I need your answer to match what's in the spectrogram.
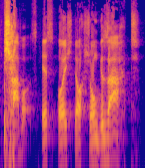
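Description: A man's voice: mid-range voice, steady tone, takes it slowly, creaky, fairly bright tone. A man reading the part of a formerly blind man who answers insistently. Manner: insistent, exasperated.

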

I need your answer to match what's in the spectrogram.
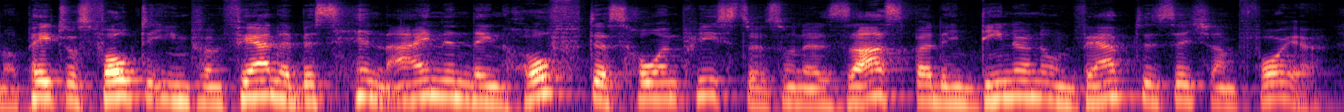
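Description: A man with a light foreign accent preaching a sermon, speaking slowly and deliberately and reading scripture with drama. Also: a little high.

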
